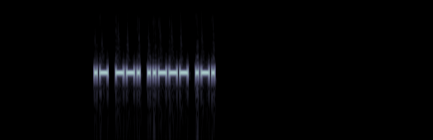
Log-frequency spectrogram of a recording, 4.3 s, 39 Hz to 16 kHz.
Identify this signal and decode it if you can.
Morse code, heard as a keyed tone, about 41 wpm, 700 Hz. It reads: AG2R
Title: USA Call Signs - 4 Characters - Repeated 3x - 45wpm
